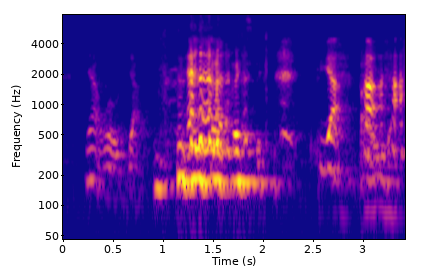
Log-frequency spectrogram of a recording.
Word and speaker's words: paella: So the double L in Spain is a ja. It's a ja. It's a It's L Y. sound. It's not an L. It's a ja. Like writing. Yeah. Well, yeah. Basically. Yeah. Paella.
